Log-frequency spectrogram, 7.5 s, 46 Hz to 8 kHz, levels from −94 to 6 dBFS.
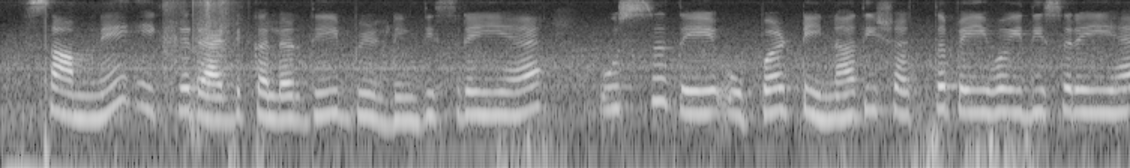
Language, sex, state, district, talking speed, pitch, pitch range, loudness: Punjabi, female, Punjab, Pathankot, 160 wpm, 250 Hz, 230-265 Hz, -18 LUFS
